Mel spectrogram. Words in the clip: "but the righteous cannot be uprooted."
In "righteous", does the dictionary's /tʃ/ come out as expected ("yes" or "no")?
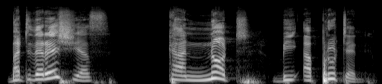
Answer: no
